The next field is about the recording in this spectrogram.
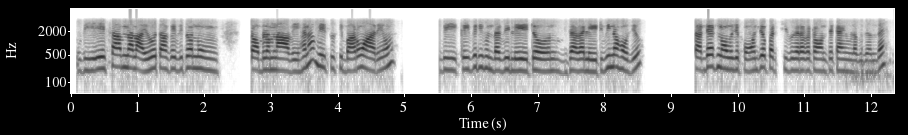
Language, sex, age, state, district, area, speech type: Punjabi, female, 30-45, Punjab, Mansa, rural, conversation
